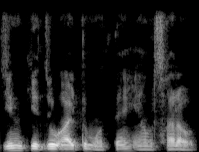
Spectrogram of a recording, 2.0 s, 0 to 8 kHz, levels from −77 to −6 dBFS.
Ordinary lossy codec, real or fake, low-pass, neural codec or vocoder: none; real; 7.2 kHz; none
